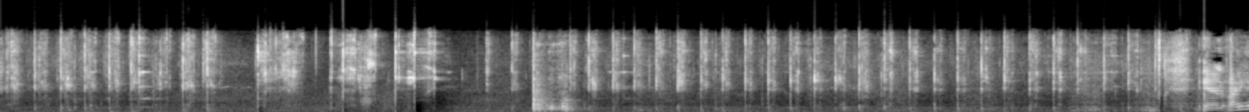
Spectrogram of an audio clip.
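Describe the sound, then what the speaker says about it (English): Mashed banana being mixed into batter for banana bars, a fast, steady run of rhythmic utensil clicks against a bowl, continuing almost without pause and fairly close. "it says to mix in the mashed banana"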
